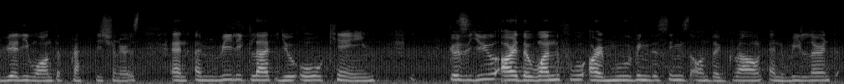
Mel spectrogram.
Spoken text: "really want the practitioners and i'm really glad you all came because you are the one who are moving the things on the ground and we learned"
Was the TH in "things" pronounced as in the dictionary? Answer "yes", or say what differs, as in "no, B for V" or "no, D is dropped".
no, S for TH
